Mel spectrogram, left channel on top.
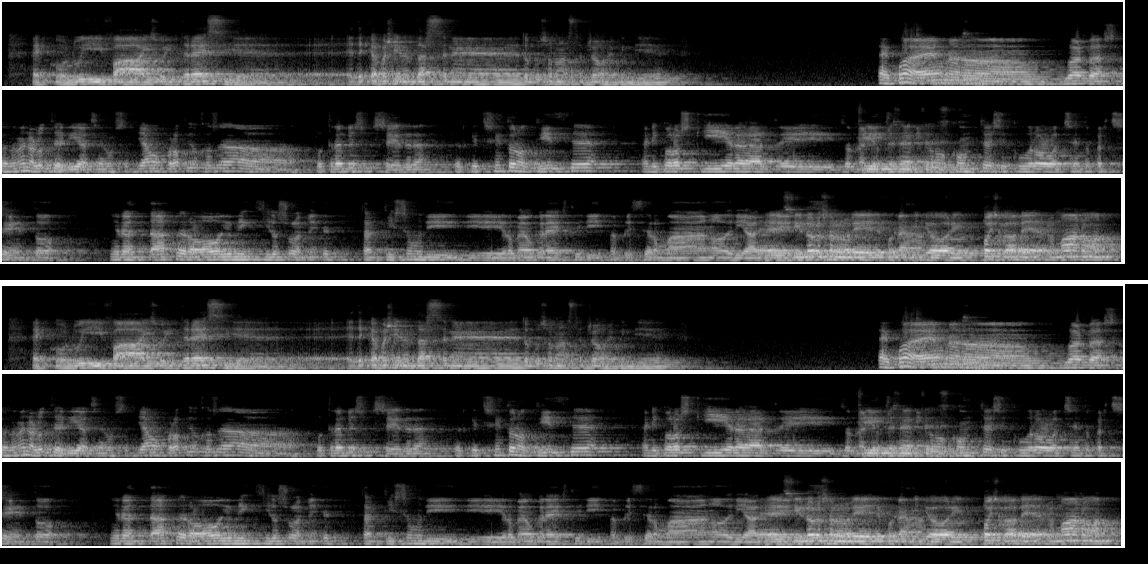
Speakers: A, on the right; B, on the left.
A: ecco, lui fa i suoi interessi e- ed è capace di andarsene dopo solo una stagione, quindi è
B: Eh, qua è
A: un
B: una,
A: po' così. eh.
B: guarda, secondo me è una lotteria, cioè non sappiamo proprio cosa potrebbe succedere, perché ci sento notizie, eh, Nicolò Schira e altri giornalisti
A: Sì, ho presente,
B: che dicono
A: sì,
B: Conte
A: sì.
B: è sicuro al 100%, in realtà però io mi fido solamente tantissimo di, di Romeo Gresti, di Fabrizio Romano e di altri
A: Eh, sì, loro sono le, le fonti
B: grandi,
A: migliori. Poi, so- vabbè, Romano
